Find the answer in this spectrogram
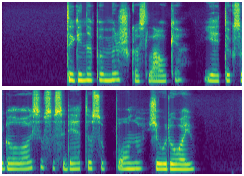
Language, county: Lithuanian, Telšiai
